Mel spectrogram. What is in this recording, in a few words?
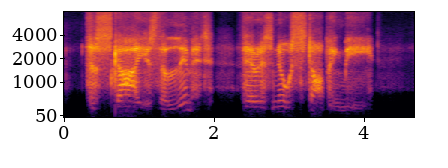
happy; fertig classic games; fireball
